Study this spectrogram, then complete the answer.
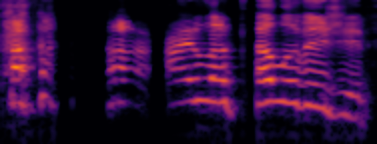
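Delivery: high, loud screechy laugh and cry; screeching. Retold or imitated. TV guy announces himself, loud high mock screech. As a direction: imitate a screeching TV character. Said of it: "we just hear this screeching noise".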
